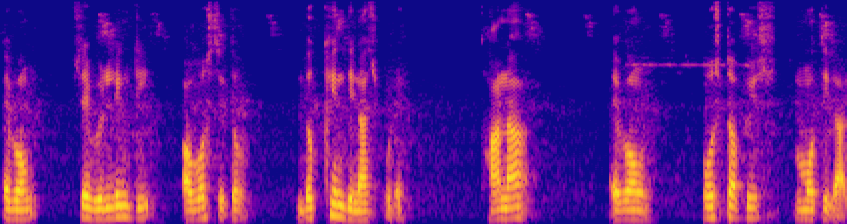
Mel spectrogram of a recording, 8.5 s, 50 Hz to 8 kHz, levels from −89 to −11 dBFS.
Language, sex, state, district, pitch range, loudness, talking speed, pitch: Bengali, male, West Bengal, Jalpaiguri, 120-140 Hz, -19 LUFS, 90 wpm, 130 Hz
